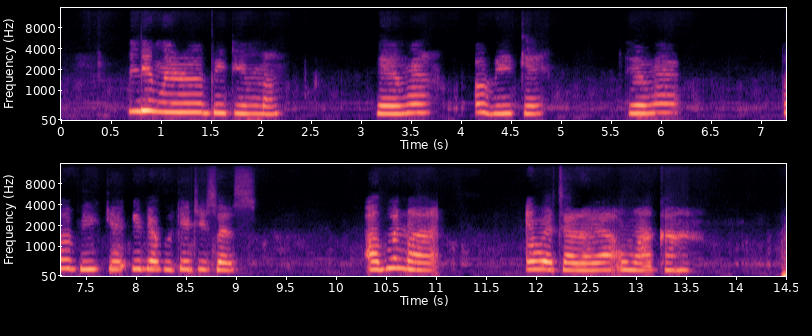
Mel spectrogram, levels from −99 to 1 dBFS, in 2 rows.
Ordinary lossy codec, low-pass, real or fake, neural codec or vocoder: none; 14.4 kHz; fake; codec, 44.1 kHz, 2.6 kbps, DAC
